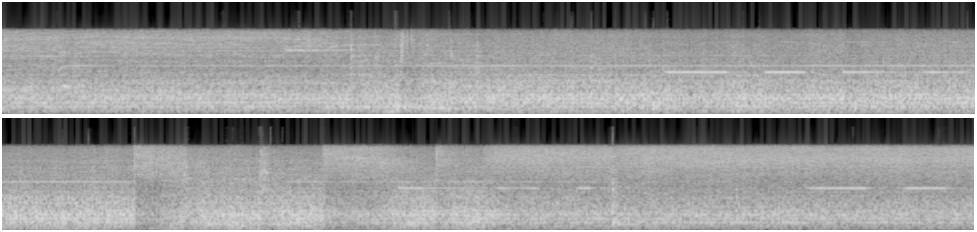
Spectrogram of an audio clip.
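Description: Loud, dense metalworking-shop noise around a press forming dished steel tank heads. Short, evenly repeated warning beeps sound a third of the way in, again past the middle and near the end, with bursts of hissing in the second half.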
